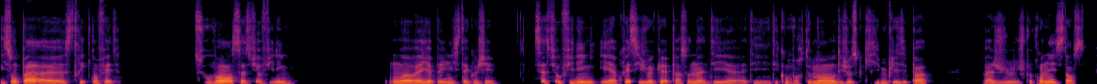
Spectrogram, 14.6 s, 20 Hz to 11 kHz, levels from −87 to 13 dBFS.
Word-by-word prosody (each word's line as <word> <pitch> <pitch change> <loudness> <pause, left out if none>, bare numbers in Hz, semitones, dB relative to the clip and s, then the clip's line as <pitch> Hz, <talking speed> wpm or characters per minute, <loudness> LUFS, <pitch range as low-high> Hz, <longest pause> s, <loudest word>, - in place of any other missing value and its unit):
ils 125 - -8
sont 130 0 +1
pas, 185 -2 +7 0.2
heu, 125 - -2
stricts, 170 +5 -8
en - - -1
fait. 135 -2 -4 1.0
Souvent, 175 +5 +6
ça 155 -4 -2
se 145 - -14
fait - - -4
au - - -4
feeling. 160 -1 -3 1.3
Ouais, 155 +4 +6
ouais, 165 -2 +4
il - - +1
y - - +5
a - - +4
pas 160 - -3
une 160 -1 0
liste 150 0 -9
à 145 - -1
cocher. 140 0 -7 0.5
Ça 145 - -3
se - - -12
fait - - -6
au 130 - -1
feeling 165 +8 +1
et 130 0 -1
après, 150 +10 +2
si 180 -6 -7
je 120 - -3
vois 130 - +1
que - - -1
la - - +2
personne 120 +3 -4
a 115 - 0
des, 110 0 -4
heu, 100 -1 -5
des 105 -1 -9
des 110 - -12
comportements 130 +3 0
ou 130 - +3
des 115 - -6
choses 110 -1 -5
qui 115 - -14
me 115 - -5
plaisaient 110 0 -4
pas, - - 0 0.7
bah, 115 -1 -1
je 105 -1 -6
je - - -14
peux - - -9
prendre 150 +2 +2
mes 160 - +4
distances. 155 -9 -3
135 Hz, 230 wpm, -25 LUFS, 115-155 Hz, 1.3 s, pas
